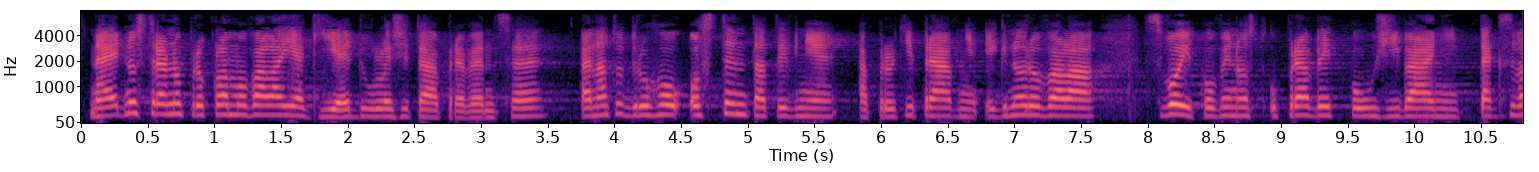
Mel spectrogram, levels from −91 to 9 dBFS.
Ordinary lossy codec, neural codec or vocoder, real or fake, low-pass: none; none; real; 7.2 kHz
